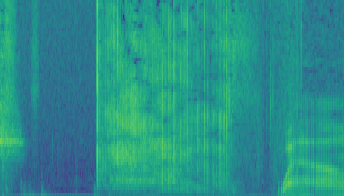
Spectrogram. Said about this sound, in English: Usually, I would be very alarmed of someone tearing a page out of a book, but this is exactly what it is supposed to do.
